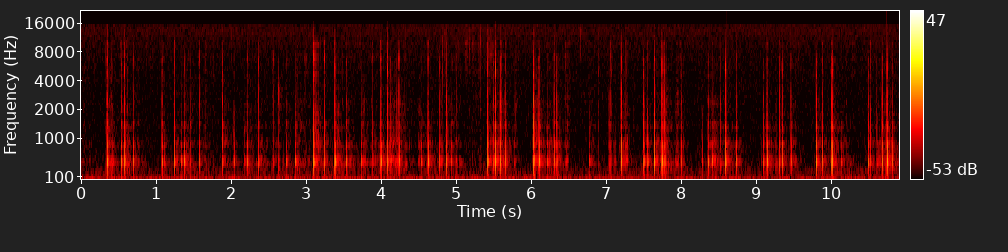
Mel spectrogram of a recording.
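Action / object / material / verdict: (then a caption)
tap / laminated hardcover book cover / laminated board / none. Fingertips and short nails tap and scratch on the solid back cover of a lilac hardcover notebook with a laminated cover, held upright. Quick bursts of dry, clicky taps come in rhythmic clusters with a hollow mid-range knock around 450 Hz. Each tap dies almost instantly, leaving only faint scratching between the bursts.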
